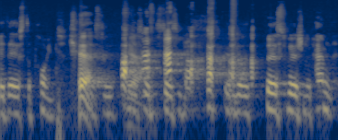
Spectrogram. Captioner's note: panelists Laughing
